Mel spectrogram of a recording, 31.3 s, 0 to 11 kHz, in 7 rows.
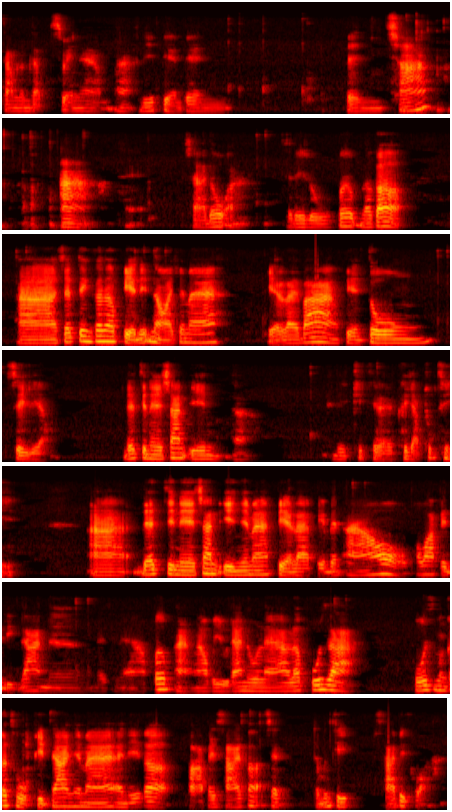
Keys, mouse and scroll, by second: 2.1 click, 2.5 click, 6.9 click, 9.0 click, 10.2 click, 10.4 click, 13.2 click, 16.4-17.1 drag, 21.3 click, 23.0 click, 25.6 click, 29.2 click, 29.3 click.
